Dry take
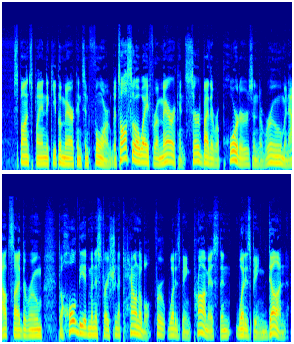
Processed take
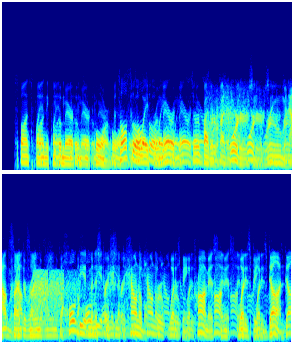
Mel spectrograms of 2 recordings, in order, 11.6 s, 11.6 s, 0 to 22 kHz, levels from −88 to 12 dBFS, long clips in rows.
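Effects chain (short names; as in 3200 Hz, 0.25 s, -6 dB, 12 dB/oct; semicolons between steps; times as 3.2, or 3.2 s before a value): 4.09–4.61 delta modulation 16 kbps, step -26.5 dBFS; gate -45 dBFS, range -34 dB; 6.42–6.72 painted sound noise 310–2400 Hz -28 dBFS; feedback echo 0.326 s, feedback 30%, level -5 dB; low-pass sweep 550 Hz -> 1500 Hz, 3.81–4.42; gain -1.5 dB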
